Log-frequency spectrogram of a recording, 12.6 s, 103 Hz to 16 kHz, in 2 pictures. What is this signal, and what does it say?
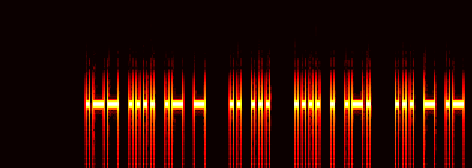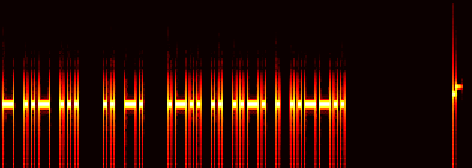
Morse code, heard as a keyed tone, about 25 wpm, 700 Hz. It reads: WHAT IS HER STATUS IN LIFE?
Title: Sentences from Top 1400 Words 25wpm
